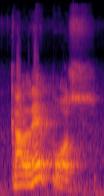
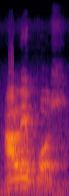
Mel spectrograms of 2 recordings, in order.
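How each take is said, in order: First: The word begins with a hard k sound. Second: The word begins with a breathy h sound. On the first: The speaker calls it wrong. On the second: The speaker calls it right. "Jadi X itu dibaca H"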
